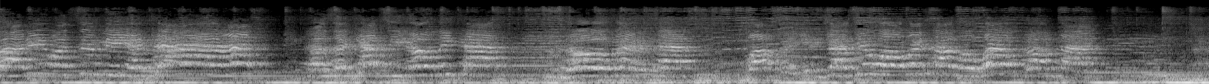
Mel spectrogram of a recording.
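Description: A children's chorus singing a show tune in unison over instrumental accompaniment with a steady bass line.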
